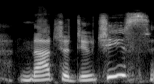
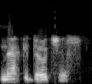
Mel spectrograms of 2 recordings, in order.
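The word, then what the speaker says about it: Nacogdoches: at your bio here and how do you pronounce that nacha DUIs at Texas am I saying it wrong yes yes horribly it's it's pronounced nacadas and it goes back to an old uh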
